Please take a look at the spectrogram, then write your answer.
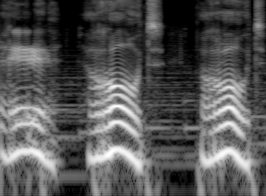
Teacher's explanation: So in English you say r, but in Dutch you say rrr. So you can make this sound by trilling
